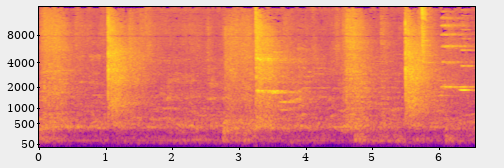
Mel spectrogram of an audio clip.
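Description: About five sharp smacks a second or two apart, batting-cage sounds of baseballs being hit and striking the netting, with a murmur of voices behind.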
